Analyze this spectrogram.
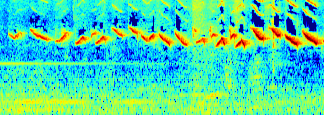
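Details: Praia-style song of a chestnut-bellied seed finch (curió): quick strings of bright whistled notes with downward and upward slurs, growing louder toward the end, some low background hum.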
